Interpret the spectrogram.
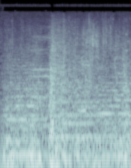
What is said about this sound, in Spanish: Un proyectil impacta en la muralla y arrastra a varios defensores.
